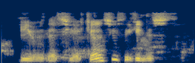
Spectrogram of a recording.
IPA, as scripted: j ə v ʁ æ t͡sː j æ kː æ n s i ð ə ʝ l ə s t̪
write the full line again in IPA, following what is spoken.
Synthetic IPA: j ə v ð æ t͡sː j æ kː æ n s i θ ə ʝ l ə s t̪

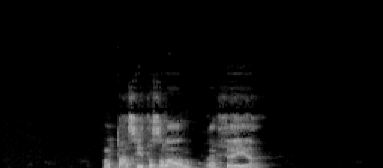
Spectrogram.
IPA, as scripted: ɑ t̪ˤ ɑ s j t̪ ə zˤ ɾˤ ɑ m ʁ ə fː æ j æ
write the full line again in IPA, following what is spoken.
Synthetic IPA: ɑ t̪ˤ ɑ s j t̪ ə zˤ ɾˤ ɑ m ʁ ə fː æ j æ

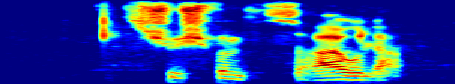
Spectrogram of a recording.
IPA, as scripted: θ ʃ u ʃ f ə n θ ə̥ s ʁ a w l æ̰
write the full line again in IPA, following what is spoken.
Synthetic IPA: θ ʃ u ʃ f ə m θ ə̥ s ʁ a w l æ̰

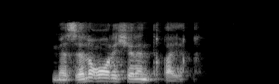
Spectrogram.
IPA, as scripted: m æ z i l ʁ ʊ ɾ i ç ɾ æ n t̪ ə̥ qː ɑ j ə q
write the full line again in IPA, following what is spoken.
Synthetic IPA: m æ z æ l ʁ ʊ ɾ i ç ɾ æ n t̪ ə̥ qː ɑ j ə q

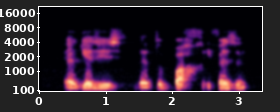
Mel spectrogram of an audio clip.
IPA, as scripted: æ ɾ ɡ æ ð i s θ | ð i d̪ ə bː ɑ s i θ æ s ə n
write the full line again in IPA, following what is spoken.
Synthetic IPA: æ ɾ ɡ æ z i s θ | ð æ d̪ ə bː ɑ χ i f æ z ə n

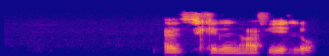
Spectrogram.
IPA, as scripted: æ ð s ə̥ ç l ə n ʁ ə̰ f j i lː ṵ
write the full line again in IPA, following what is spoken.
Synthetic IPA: æ ð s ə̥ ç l ə n ʁ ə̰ f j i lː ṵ

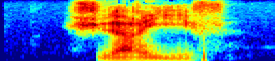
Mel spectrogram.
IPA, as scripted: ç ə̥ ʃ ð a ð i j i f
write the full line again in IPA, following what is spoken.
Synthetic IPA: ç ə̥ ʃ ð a ʁ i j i f

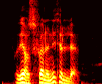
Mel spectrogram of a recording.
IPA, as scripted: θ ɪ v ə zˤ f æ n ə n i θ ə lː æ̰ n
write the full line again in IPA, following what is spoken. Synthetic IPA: ð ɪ ʁ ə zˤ f æ n ə n i θ ə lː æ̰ m

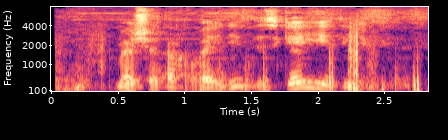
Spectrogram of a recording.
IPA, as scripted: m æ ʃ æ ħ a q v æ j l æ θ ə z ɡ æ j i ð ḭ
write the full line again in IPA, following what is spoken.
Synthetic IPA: m æ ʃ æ θ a q v æ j l i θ ə z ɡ æ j i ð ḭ

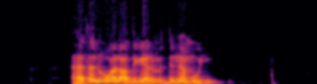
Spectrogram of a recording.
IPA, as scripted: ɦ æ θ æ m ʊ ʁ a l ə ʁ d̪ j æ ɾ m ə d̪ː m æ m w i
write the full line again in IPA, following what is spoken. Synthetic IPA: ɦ æ θ æ n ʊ ʁ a l ə ʁ d̪ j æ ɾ m ə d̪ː n æ m w i

